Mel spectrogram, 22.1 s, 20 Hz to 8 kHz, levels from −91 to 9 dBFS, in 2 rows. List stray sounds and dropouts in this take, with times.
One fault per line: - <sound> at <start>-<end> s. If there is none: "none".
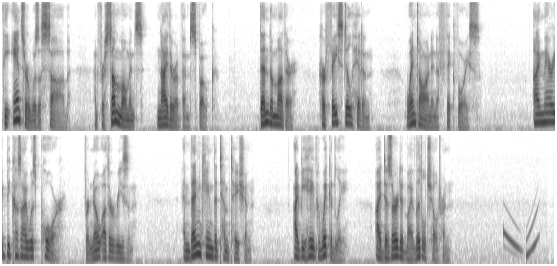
- chirp at 21.1-21.8 s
